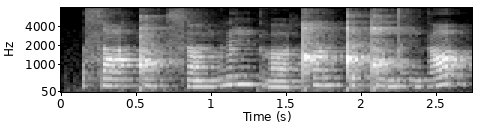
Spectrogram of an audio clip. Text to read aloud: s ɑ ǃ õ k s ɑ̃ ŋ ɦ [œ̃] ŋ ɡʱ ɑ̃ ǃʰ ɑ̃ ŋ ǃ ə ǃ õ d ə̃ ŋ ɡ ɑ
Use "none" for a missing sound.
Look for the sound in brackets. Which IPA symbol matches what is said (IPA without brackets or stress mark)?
œ̃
